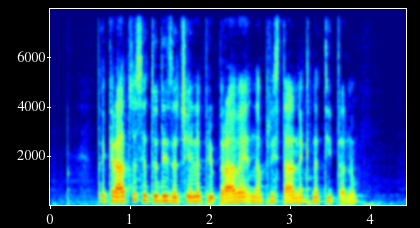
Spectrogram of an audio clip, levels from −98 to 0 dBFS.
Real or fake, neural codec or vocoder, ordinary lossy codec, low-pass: fake; codec, 16 kHz, 4 kbps, FreqCodec, larger model; none; none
